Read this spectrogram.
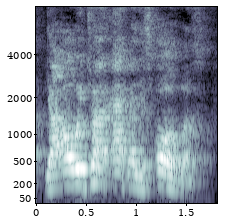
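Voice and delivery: ordinary talk, nothing marked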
